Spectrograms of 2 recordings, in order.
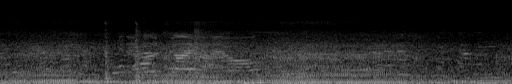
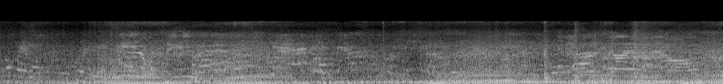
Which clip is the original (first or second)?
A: first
